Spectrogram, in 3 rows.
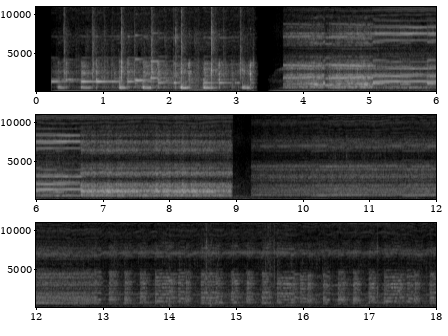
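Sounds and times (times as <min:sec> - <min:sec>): toy electronic melody: 0:00.3 - 0:18.0
toy beeping tones: 0:03.7 - 0:18.0.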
